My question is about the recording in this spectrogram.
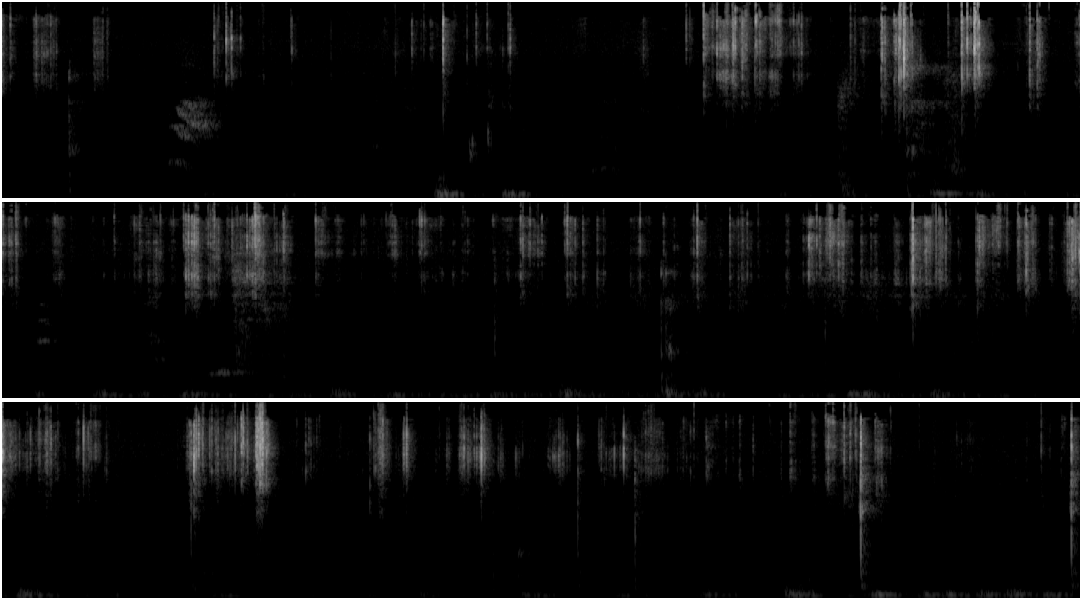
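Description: Faint, scattered clicks and rustles from a thin wire strung with small beads being handled and twisted by hand.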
